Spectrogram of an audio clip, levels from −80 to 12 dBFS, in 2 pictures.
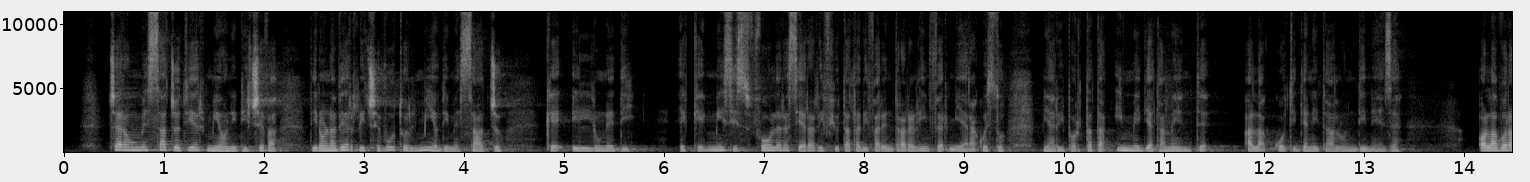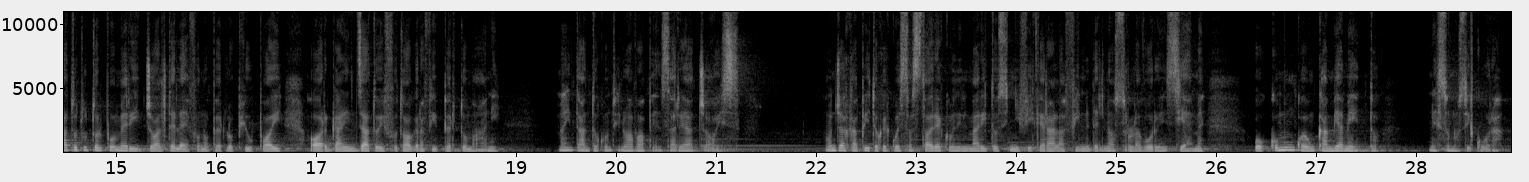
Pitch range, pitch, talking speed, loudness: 140-165 Hz, 150 Hz, 170 wpm, -28 LUFS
